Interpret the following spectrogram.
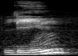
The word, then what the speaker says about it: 零: Zero é lin, L-I-N-G no segundo tom. Lin.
